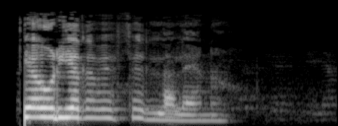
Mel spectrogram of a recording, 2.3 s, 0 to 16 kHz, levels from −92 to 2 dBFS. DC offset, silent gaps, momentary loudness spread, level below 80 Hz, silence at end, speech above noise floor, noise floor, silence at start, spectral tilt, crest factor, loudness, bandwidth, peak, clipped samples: under 0.1%; none; 17 LU; -54 dBFS; 0.75 s; 48 dB; -67 dBFS; 0.15 s; -4.5 dB/octave; 18 dB; -20 LUFS; 10 kHz; -4 dBFS; under 0.1%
